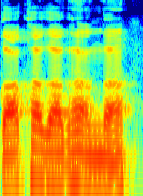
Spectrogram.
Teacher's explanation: क ख ग घ अंग जो है वो कंठ ध्वनियों में जाने जाते हैं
